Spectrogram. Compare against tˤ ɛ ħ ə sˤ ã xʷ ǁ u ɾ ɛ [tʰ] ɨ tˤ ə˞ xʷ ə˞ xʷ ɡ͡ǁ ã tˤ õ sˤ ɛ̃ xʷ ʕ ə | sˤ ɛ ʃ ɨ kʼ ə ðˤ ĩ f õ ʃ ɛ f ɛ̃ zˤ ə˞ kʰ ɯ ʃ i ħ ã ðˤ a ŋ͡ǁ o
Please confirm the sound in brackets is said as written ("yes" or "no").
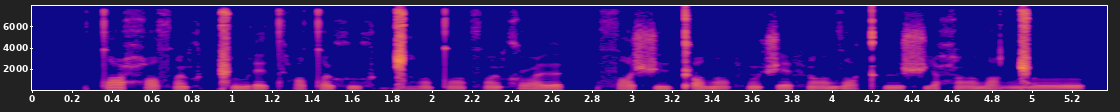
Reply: yes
